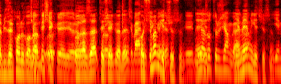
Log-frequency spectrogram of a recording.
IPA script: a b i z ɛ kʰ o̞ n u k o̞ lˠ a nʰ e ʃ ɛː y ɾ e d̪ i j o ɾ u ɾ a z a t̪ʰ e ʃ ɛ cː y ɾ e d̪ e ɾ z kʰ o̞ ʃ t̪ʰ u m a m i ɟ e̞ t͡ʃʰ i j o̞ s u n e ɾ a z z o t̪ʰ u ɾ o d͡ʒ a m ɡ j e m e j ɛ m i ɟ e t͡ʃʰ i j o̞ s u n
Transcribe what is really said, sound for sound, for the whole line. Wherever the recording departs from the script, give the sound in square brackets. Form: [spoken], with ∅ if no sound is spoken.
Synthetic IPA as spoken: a b i z ɛ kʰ o̞ n u k o̞ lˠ a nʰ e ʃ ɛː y ɾ e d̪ i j o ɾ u ɾ a z a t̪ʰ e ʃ ɛ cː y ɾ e d̪ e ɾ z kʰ o̞ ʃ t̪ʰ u m a m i ɟ e̞ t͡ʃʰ i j o̞ s u n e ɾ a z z o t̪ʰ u ɾ [u] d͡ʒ a m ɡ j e m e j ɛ m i ɟ e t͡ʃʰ i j o̞ s u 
